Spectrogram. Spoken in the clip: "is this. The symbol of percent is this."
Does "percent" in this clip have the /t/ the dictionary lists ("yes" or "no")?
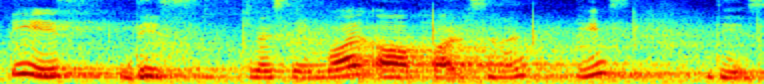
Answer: no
